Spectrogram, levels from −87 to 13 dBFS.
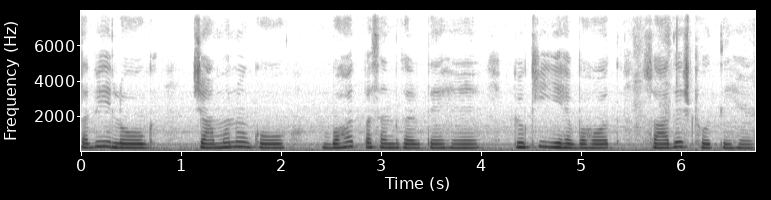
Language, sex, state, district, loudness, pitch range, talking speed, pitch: Hindi, female, Chhattisgarh, Raigarh, -15 LUFS, 210-240 Hz, 125 wpm, 220 Hz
